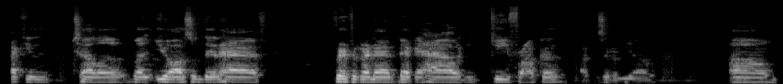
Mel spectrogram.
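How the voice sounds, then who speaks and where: A man co-hosting a soccer fan podcast, chatting casually in a playful, animated, slangy way. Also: medium pitch, recorded from a distance, rough recording. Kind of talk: casual sports chat.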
